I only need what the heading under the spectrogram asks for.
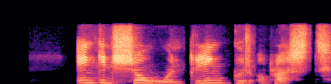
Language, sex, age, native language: Icelandic, female, 10, Icelandic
